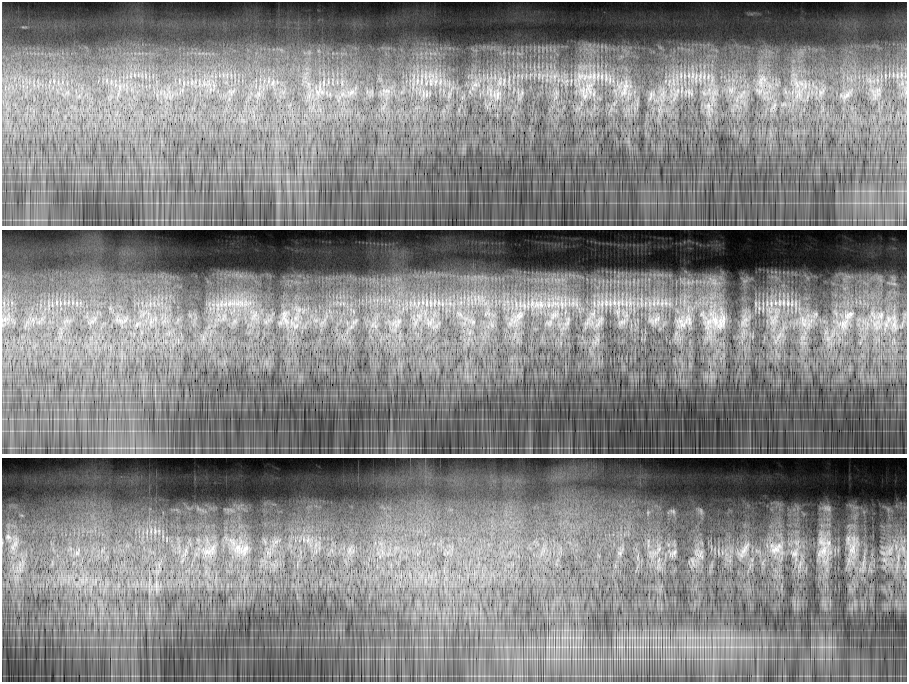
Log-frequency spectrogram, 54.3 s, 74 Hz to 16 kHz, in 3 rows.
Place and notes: {"title": "Mevoot, Savyon, Israel - Frogs at sunset beside a road", "date": "2020-03-10 18:33:00", "description": "Frogs, cars passing by", "latitude": "32.05", "longitude": "34.87", "altitude": "50", "timezone": "Asia/Jerusalem"}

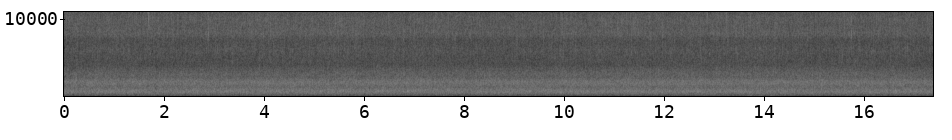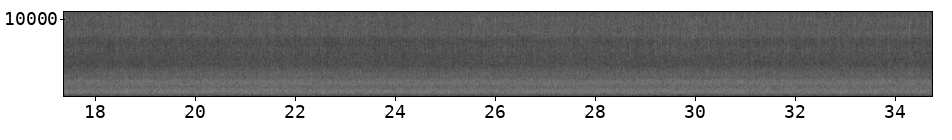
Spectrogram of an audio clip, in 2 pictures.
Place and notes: {"title": "瑞美村, Rueisuei Township - Stream", "date": "2014-10-08 13:32:00", "description": "On the embankment, Stream, The sound of water\nZoom H2n MS+ XY", "latitude": "23.49", "longitude": "121.38", "altitude": "100", "timezone": "Asia/Taipei"}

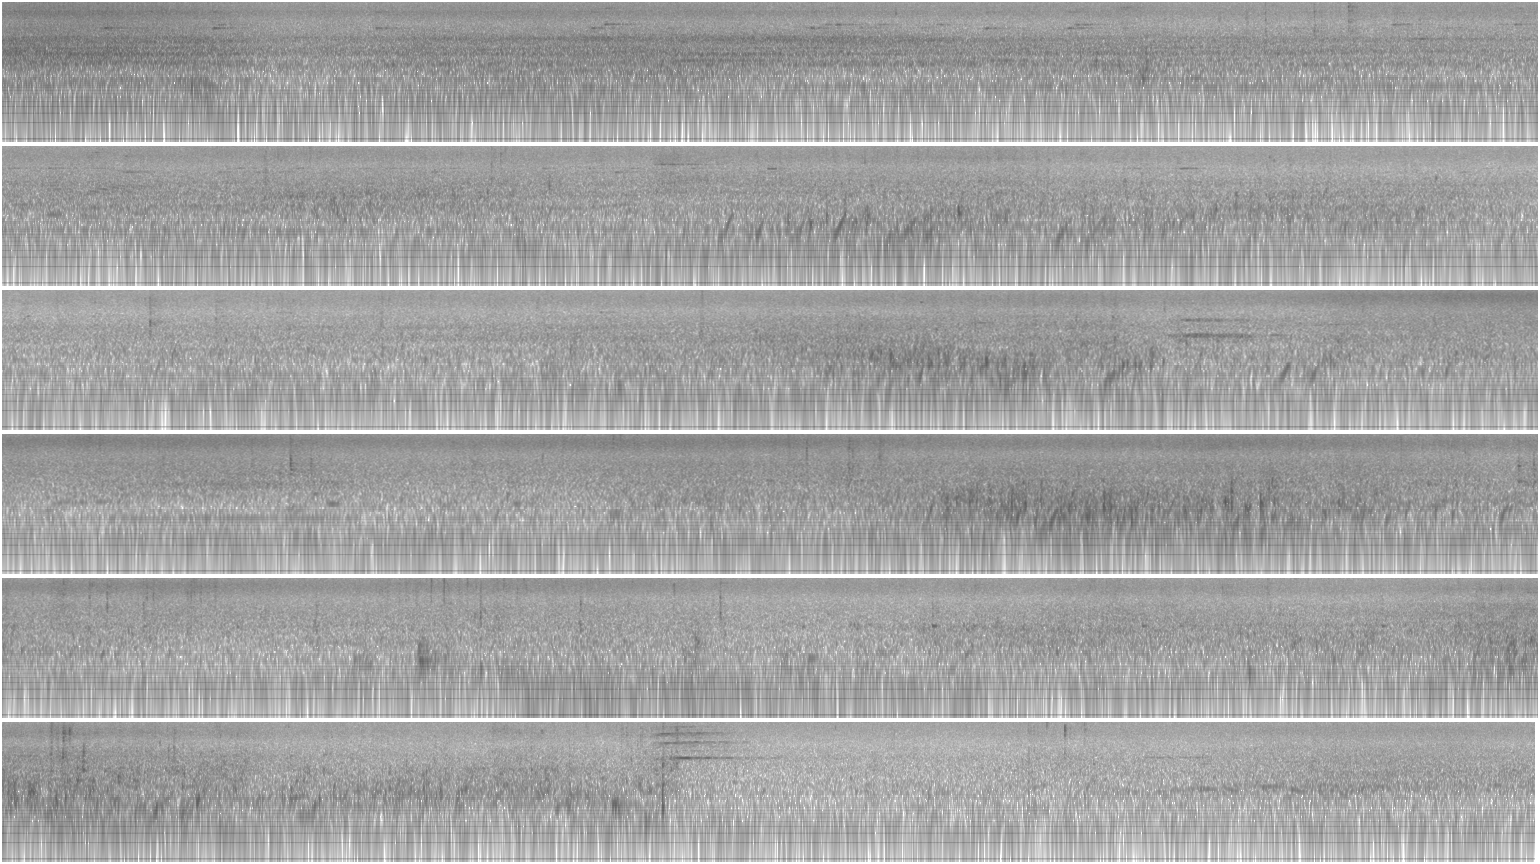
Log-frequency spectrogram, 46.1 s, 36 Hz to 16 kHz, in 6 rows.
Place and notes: {"title": "淡水河, Tamsui District, New Taipei City - On the river bank", "date": "2015-08-07 18:49:00", "description": "Before typhoon, Sound tide, On the river bank\nZoom H2n MS+XY", "latitude": "25.17", "longitude": "121.44", "altitude": "7", "timezone": "Asia/Taipei"}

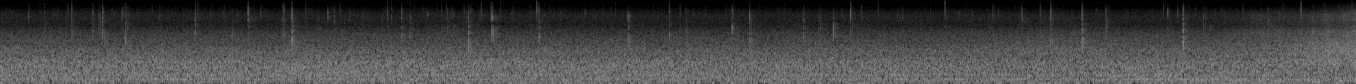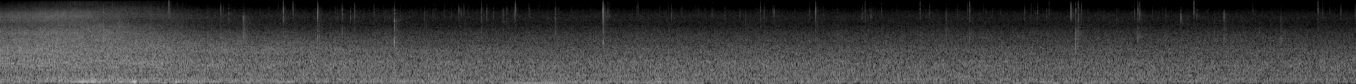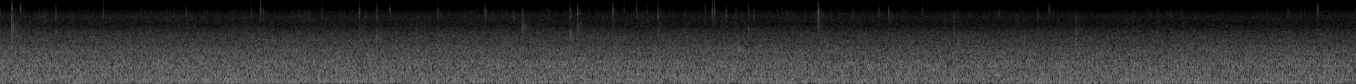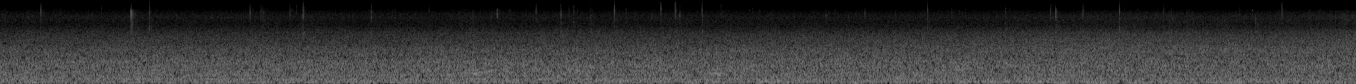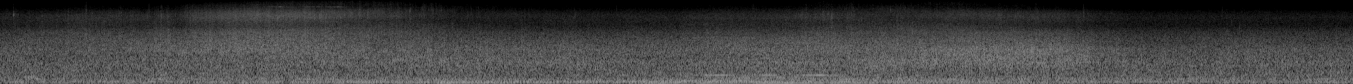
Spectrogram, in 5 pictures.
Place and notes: {"title": "綠動奇蹟, 桃米里 Puli Township - Heavy rain", "date": "2015-08-26 17:25:00", "description": "Heavy rain, Traffic Sound\nZoom H2n MS+XY", "latitude": "23.94", "longitude": "120.93", "altitude": "463", "timezone": "Asia/Taipei"}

